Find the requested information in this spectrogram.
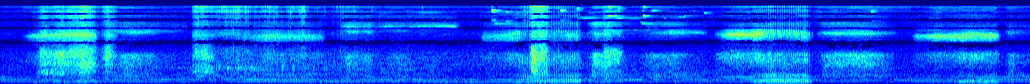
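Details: Karmel, a chocolate Labrador Retriever, snores while asleep with eyes partly open: soft, breathy, rasping snores rise and fall in uneven bursts across the recording, with a low rumbling undertone and no other clear sounds.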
